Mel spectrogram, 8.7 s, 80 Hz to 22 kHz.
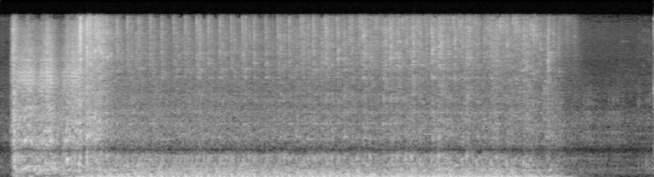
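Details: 1965 Chevy truck cold start, third one, with the non-original muffler removed (open exhaust), in neutral, before the carburetor rebuild: catches quickly into a loud, deep, raw rumble with a brief throttle blip, running even and healthy. Normal cold start.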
